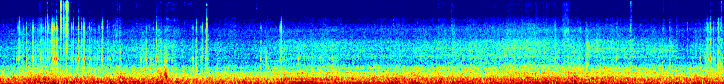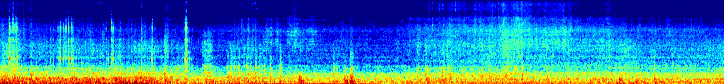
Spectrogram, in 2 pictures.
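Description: Steady low rumble of a car in motion, with scattered light clicks; it eases about eighteen seconds in and drops lower after about twenty-two seconds.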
